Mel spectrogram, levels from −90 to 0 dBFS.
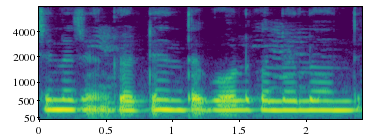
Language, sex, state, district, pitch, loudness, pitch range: Telugu, female, Andhra Pradesh, Sri Satya Sai, 260 Hz, -12 LUFS, 250-265 Hz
